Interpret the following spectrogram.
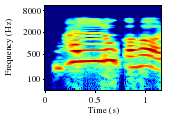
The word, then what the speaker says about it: भल्लुकः: भल्लुकः, double ल तो ल के ऊपर स्ट्रेस.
